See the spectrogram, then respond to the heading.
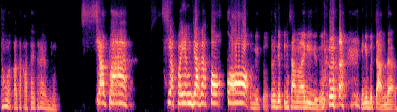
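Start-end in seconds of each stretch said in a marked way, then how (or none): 1.6-5.0 high and loud, slow and drawn out; the dying shopkeeper roaring about his store; angry shout. Acted. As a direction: demand to know who is minding the shop. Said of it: "suaranya makin keras".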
